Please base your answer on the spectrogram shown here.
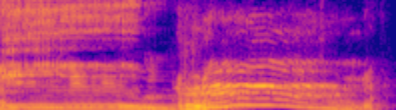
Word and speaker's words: Rune: You have to say it like that. Rune.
